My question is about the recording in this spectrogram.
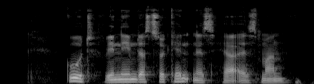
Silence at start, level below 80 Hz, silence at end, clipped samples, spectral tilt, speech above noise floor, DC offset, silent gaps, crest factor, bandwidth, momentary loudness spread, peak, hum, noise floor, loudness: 0.65 s; -58 dBFS; 0.15 s; under 0.1%; -4 dB/octave; 31 dB; under 0.1%; none; 20 dB; 16.5 kHz; 6 LU; -10 dBFS; none; -59 dBFS; -28 LUFS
